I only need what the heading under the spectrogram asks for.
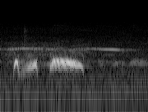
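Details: A spotted dove decoy bird calls in the 'thổ' style to attract wild doves: a single phrase of two short coos and one drawn-out coo, over a thin continuous high whistle.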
